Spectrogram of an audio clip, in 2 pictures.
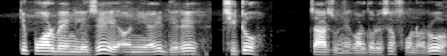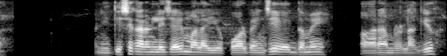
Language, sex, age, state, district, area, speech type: Nepali, male, 18-30, West Bengal, Kalimpong, rural, spontaneous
